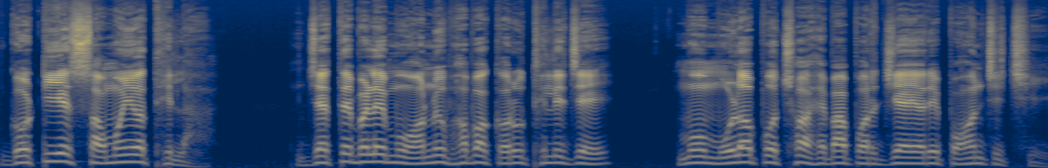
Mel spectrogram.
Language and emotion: Odia, neutral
